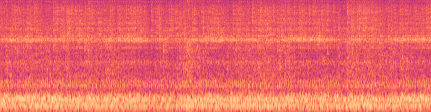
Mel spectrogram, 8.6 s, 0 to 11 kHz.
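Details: Rat rod truck engine idling, driving converted York AC compressor pumping air for airbag system, pressure switch set about 85-100 psi: smooth even idle with steady high hum from belt-driven compressor; engine and pump sound healthy; normal idle.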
